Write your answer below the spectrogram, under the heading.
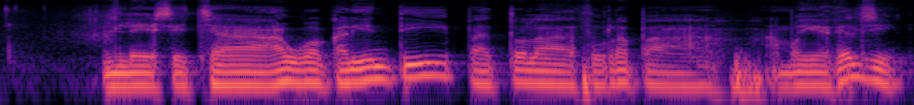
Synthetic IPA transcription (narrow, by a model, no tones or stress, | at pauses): le̞set͡ʃaaɣwakalje̞nt̪ipat̪olaθurapaa̰moðiβeθels̬i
